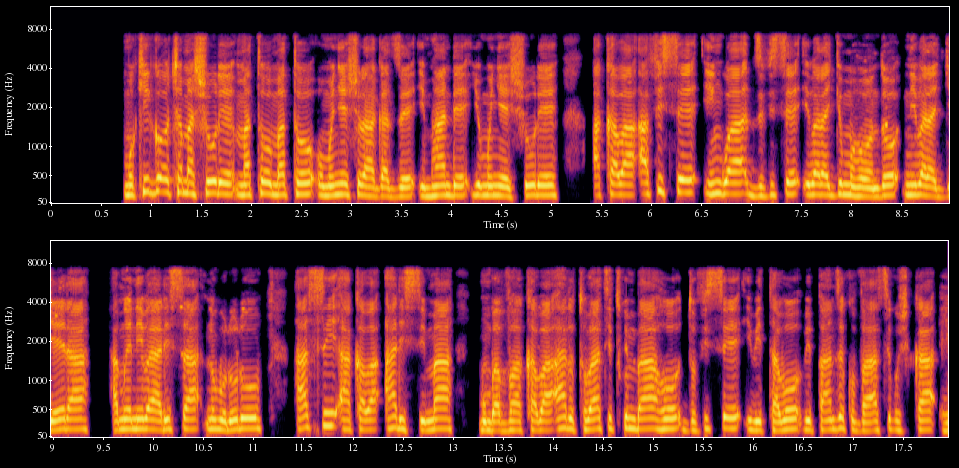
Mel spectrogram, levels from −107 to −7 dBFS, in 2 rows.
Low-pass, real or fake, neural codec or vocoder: 7.2 kHz; real; none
